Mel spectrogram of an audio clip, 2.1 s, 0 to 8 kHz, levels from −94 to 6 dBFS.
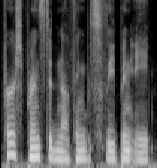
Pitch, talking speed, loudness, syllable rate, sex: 110 Hz, 255 wpm, -19 LUFS, 5.5 syllables/s, male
